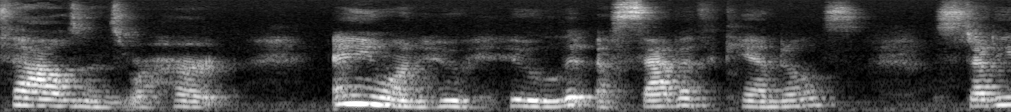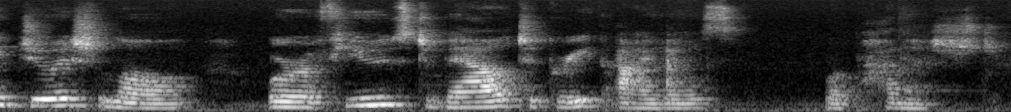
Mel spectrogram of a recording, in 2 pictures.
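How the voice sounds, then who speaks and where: A woman's voice: mid-range voice, measured pace, slight background noise. Woman reading aloud in an echoey room. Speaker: children's story reader. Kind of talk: read-aloud storybook narration. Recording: echoey room, distant mic.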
